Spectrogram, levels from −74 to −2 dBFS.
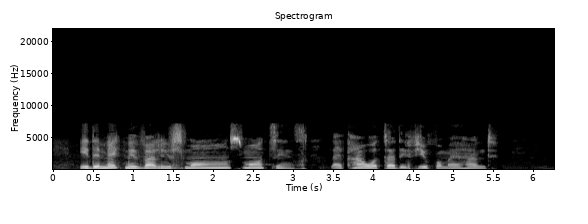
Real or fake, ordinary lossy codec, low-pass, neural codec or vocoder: real; AAC, 32 kbps; 7.2 kHz; none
